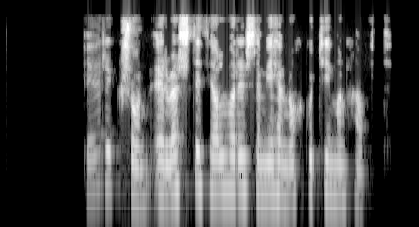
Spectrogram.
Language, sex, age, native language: Icelandic, female, 50-59, Icelandic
